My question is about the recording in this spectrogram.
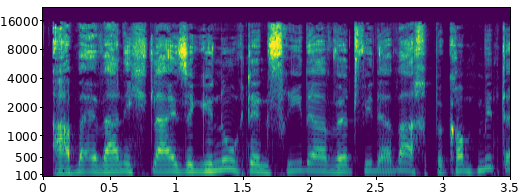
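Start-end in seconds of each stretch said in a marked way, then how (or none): none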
